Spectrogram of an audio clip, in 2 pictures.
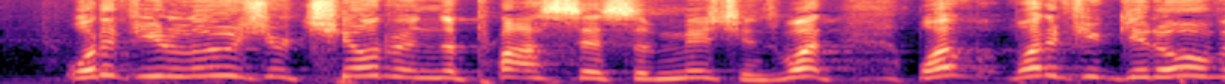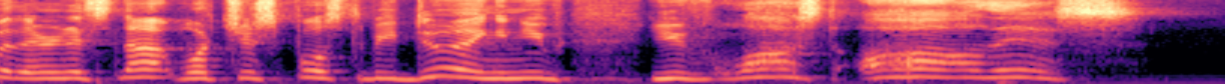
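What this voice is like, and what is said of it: Southern Missouri hillbilly accent. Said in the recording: “I'm just a hillbilly. I'm from southern Missouri. And you may be able to tell by my voice that my accent”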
